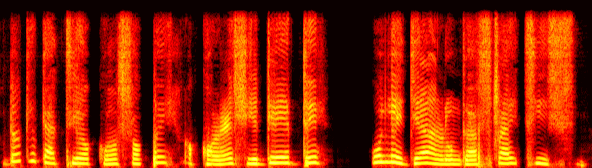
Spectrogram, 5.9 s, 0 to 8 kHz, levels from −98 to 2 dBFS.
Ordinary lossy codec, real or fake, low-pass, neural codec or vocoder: none; fake; 7.2 kHz; codec, 16 kHz in and 24 kHz out, 0.6 kbps, FireRedTTS-2 codec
